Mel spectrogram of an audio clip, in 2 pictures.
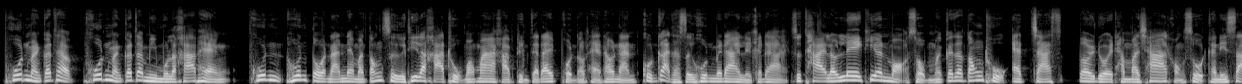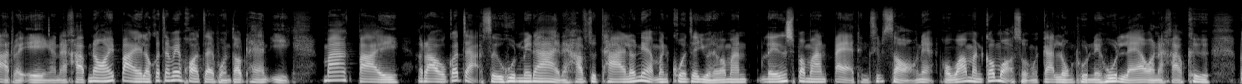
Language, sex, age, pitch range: Thai, male, 20-39, 115-170 Hz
